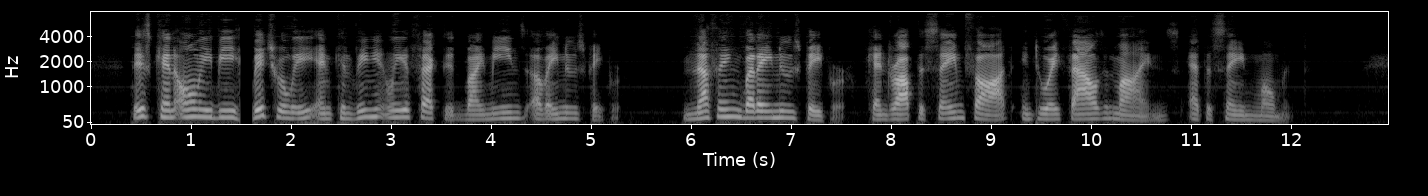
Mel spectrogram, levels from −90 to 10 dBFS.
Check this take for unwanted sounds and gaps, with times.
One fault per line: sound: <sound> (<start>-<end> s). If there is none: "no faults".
sound: dropout (1.5-1.6 s)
